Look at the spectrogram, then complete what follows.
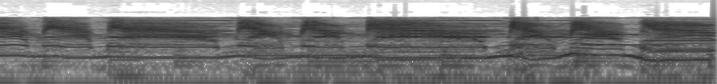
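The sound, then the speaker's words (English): Cats meow a Christmas carol on a Christmas carol CD, their loud, drawn-out cries sliding up and down in pitch to trace a continuous melody over a steady low backing. “The office that talks like a cat, singing your favorite Christmas carols.”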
